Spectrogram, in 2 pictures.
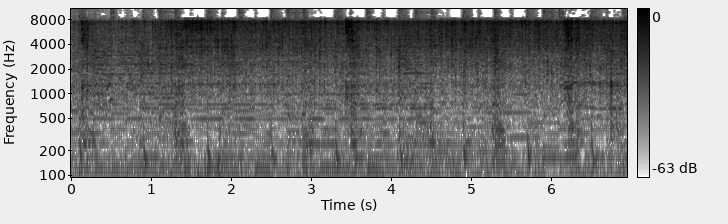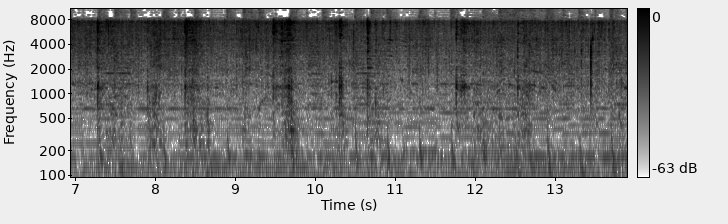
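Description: Diced potatoes and canned meatloaf sizzling in oil in an aluminium wok as malunggay (moringa) leaves are stirred in with a metal spoon, the spoon scraping and clicking against the pan.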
